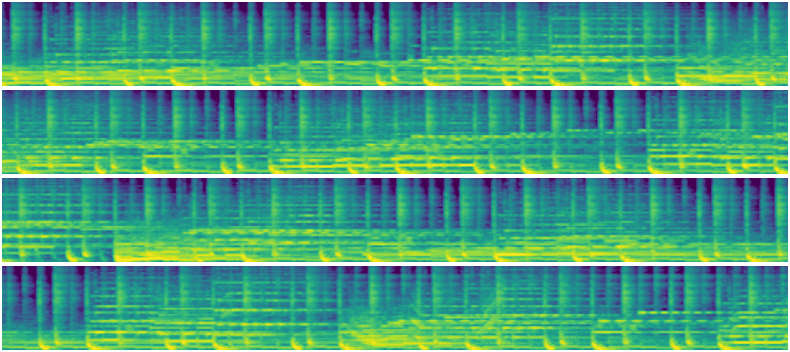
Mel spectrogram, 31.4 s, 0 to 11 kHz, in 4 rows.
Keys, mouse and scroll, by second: 0.4-1.1 scroll down 2, 1.1 click, 1.6 g, 1.8 x, 3.4 click, 3.8 g, 4.2 x, 5.4 g, 6.6 click, 6.7-7.2 drag, 7.6 Tab, 8.2-10.2 right drag, 10.2 ctrl+z, 11.3 click, 11.6 click, 11.7 click, 12.1 click, 13.1 Tab, 13.4 scroll down 2, 13.9 click, 15.6 shift+a, 19.4-19.9 scroll up 2, 19.9 g, 21.9 s, 24.6-25.2 scroll down 3, 25.2 click, 25.8 click, 26.3 click, 26.8 s, 27.5 s, 28.5 click, 29.7 click, 30.7 click, 31.0 click.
